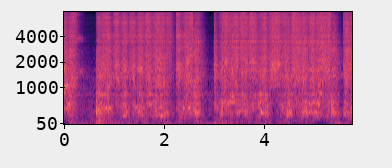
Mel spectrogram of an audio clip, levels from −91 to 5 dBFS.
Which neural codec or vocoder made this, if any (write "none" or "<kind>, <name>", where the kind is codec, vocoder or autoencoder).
autoencoder, DAC-VAE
